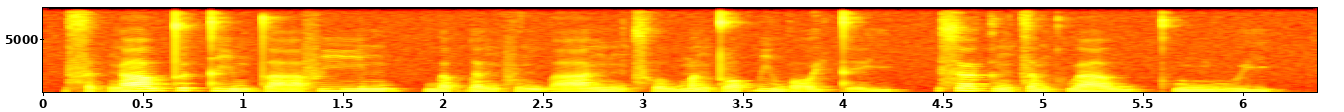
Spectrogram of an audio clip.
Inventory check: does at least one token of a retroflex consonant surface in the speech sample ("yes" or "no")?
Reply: no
